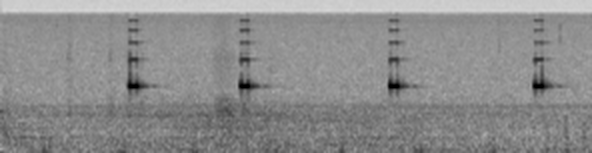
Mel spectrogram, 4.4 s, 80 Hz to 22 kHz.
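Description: GoPro Hero 3 action camera giving short electronic beeps as its mode button is pressed to step through the menu. There are three beeps about a second apart, with a fourth at the very end.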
